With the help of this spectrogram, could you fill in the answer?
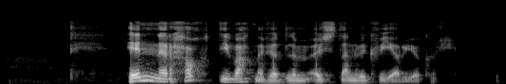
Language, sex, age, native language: Icelandic, male, 40-49, Icelandic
